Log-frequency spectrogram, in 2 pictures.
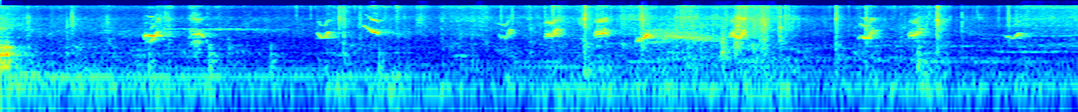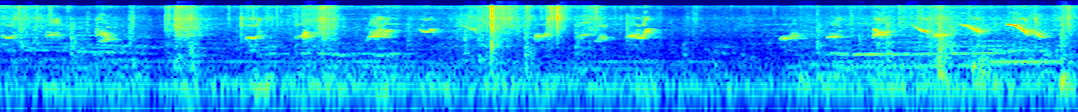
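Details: Busy chickens, with rapid scattered clucks and high chirps throughout, a long drawn note at the start, and some rustling or wing noise.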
